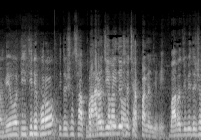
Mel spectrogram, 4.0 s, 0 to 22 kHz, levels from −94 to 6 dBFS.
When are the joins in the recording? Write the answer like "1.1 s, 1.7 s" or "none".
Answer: 1.2 s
